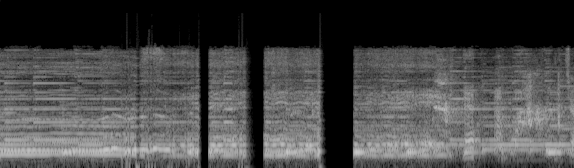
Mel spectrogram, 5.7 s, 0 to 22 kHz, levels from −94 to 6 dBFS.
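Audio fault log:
1.21–2.66 s, repeated stalls (stutter): packets kept arriving late, so the jitter buffer emptied 20 times and the receiver stretched the last sound, gaps up to 192 ms, so the audio drags.
3.20–3.55 s, call audio freeze: packets were likely held up and the buffer ran dry, so the last sound is held and fades, with about 270 ms of silence before the audio resumes.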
